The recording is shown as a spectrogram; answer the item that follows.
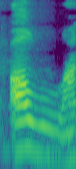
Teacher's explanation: Taglis ni maknanya tengah lidah kita ni penuh ke atas macam tebal kan.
